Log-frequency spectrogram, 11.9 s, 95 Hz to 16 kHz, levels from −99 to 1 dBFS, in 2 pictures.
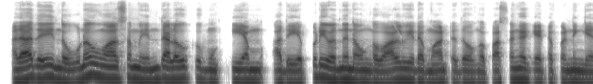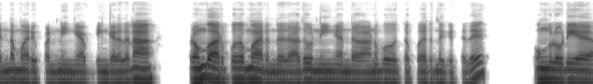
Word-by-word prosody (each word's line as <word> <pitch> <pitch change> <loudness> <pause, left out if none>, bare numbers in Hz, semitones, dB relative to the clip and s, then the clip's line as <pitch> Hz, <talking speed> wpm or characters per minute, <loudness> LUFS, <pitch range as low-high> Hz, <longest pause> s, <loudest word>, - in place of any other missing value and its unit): அதாவது 135 +4 +5
இந்த 125 -2 +2
உணவு 160 +4 +3
வாசம் 135 0 +2
எந்த 125 +3 0
அளவுக்கு 130 0 -1
முக்கியம். 115 +1 -1 0.2
அது 110 0 -2
எப்படி 150 -1 -3
வந்து 125 +1 +2
நம்ம 110 -1 0
வாழ்வியல 115 0 +1
மாட்றுது, 110 -1 -3
உங்க 105 -1 -4
பசங்க 125 +3 -1
கேட்டப்ப 110 0 -3
நீங்க 105 -1 +1
எந்த 110 +1 0
மாதிரி 105 -2 -1
பண்ணீங்க, 105 0 -2
அப்பங்கிறதெல்லாம் 105 +5 +1 0.4
ரொம்ப 140 +4 +6
அற்புதமா 125 0 +2
இருந்தது. 100 -1 -1
அதுவும் 110 0 0
நீங்க 105 0 0
அந்த 100 0 -1
அனுபவத்தை 105 -1 -3
பகிர்ந்துகிட்டது. 105 +3 -4 0.6
உங்களுடைய 115 -2 +3
110 Hz, 150 wpm, -25 LUFS, 105-125 Hz, 0.6 s, ரொம்ப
